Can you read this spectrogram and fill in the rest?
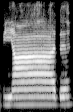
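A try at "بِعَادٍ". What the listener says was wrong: Sempurnakan huruf ain. Tidak bi'ad, huruf tenggorokan tengah.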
